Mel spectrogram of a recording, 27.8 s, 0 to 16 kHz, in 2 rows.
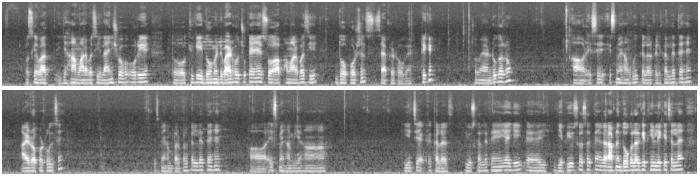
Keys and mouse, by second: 8.8 right click, 9.0 ctrl+z, 9.5 ctrl+z, 27.2 space, 27.7 click.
